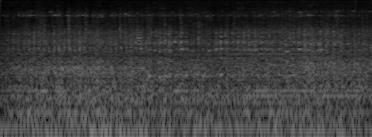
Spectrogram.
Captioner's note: tanks rumbling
